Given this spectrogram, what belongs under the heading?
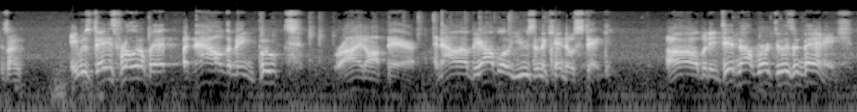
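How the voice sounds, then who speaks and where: Male play-by-play wrestling caller, unhurried, bright and cutting tone, self-mocking when he fumbles words. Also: mid-range voice, rough recording. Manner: excitable, trips over words and laughs at himself. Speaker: wrestling commentator.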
